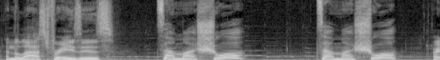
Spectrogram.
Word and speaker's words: 怎么说: All right, and the last phrase is 怎么说? 怎么说? All right, remember 怎么, that 怎 goes low, and 说 is first tone, flat and high.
